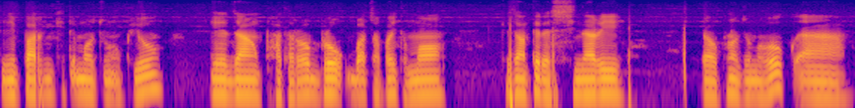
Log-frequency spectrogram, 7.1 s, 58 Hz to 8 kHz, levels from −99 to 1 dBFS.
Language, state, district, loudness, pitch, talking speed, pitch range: Kokborok, Tripura, Dhalai, -21 LUFS, 110 Hz, 170 wpm, 100-110 Hz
